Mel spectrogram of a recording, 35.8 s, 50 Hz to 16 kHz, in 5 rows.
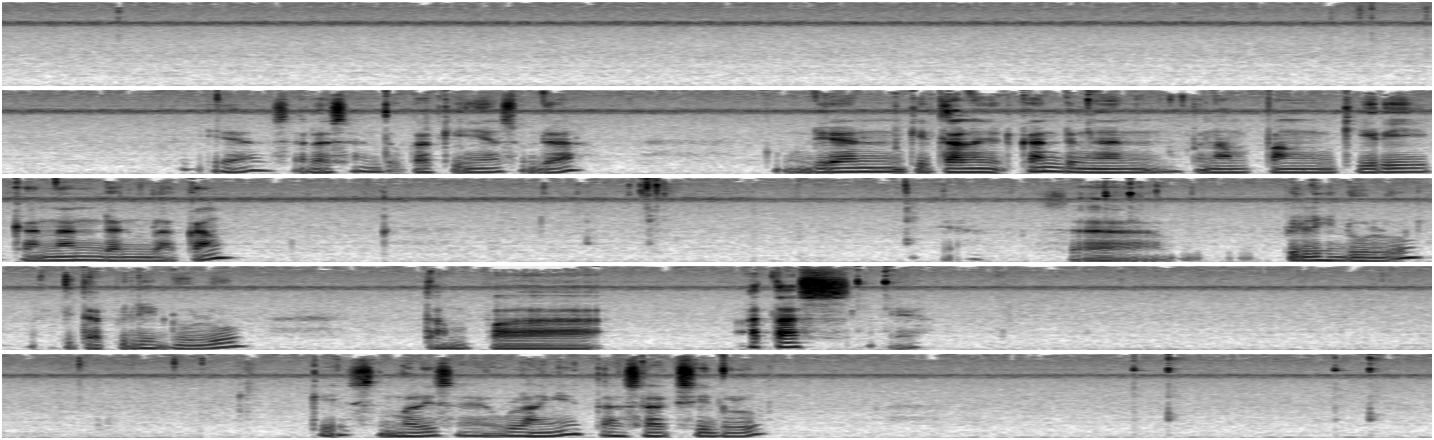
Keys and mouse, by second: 17.7 middle click, 18.3 a, 25.8 a, 27.0-32.7 middle drag.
